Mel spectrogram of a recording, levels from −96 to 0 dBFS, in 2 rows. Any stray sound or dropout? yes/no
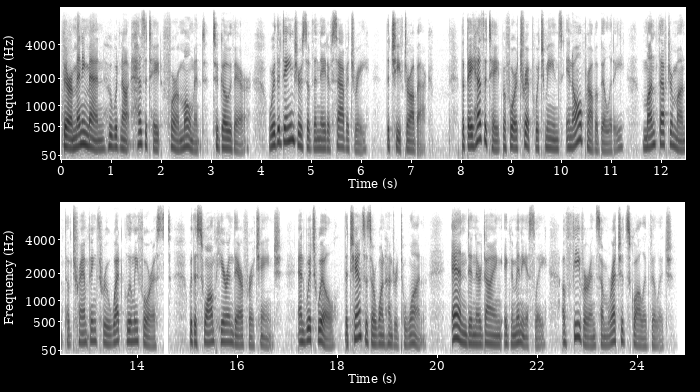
yes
